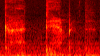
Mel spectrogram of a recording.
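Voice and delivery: soft whispered god damn it; whispered frustration; whispered curse. Retold or imitated. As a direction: curse under your breath. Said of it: "I'm like".

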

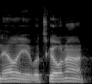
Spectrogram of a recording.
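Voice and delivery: usual speaking voice

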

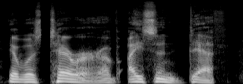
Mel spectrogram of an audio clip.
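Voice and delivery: ordinary delivery, nothing marked

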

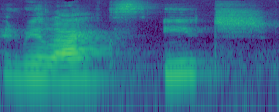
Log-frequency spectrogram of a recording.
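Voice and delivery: calm meditation voice with long pauses; guided meditation. Real, not acted. Teacher easing listeners into a body scan, calm guided meditation. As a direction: guide them unhurriedly into stillness, pausing between phrases.

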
